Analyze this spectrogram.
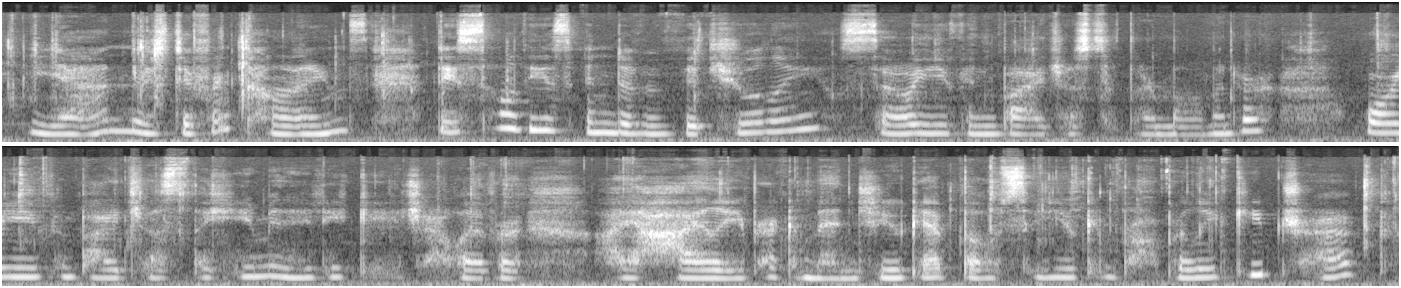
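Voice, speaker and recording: The voice is soft-spoken, at a moderate pace. Noticeable background noise runs underneath. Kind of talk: ASMR pet store roleplay, soft-spoken informative talk.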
